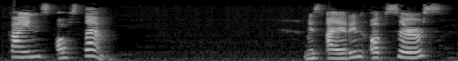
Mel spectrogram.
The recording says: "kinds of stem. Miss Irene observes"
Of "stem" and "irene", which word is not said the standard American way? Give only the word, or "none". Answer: none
